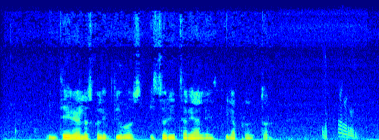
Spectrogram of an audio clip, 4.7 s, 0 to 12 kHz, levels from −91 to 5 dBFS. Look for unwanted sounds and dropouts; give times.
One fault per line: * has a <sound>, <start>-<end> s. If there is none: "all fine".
* has a chirp, 4.0-4.5 s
